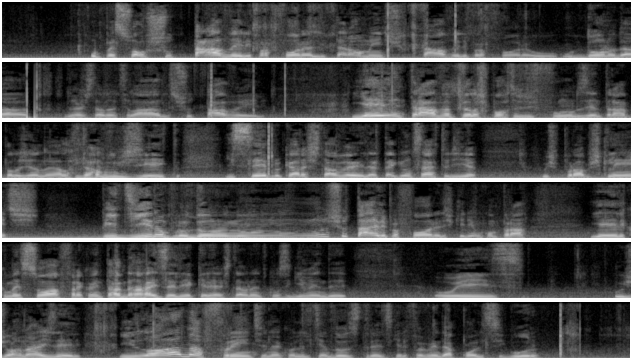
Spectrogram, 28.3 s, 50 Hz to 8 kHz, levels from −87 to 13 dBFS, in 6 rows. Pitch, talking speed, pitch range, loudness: 155 Hz, 195 wpm, 130-175 Hz, -17 LUFS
